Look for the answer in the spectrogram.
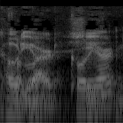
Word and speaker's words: Cotillard: Cotillard.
